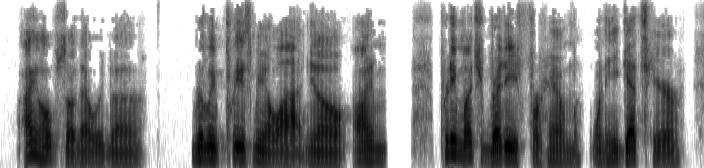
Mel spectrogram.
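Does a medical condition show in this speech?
Yes: cerebral palsy; since birth.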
